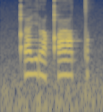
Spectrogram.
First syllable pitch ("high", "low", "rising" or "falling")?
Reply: low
